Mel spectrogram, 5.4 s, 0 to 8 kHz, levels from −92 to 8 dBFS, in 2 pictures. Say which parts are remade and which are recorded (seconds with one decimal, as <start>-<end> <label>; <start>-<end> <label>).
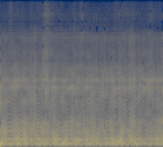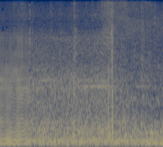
0.0-3.2 remade; 3.2-5.4 recorded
